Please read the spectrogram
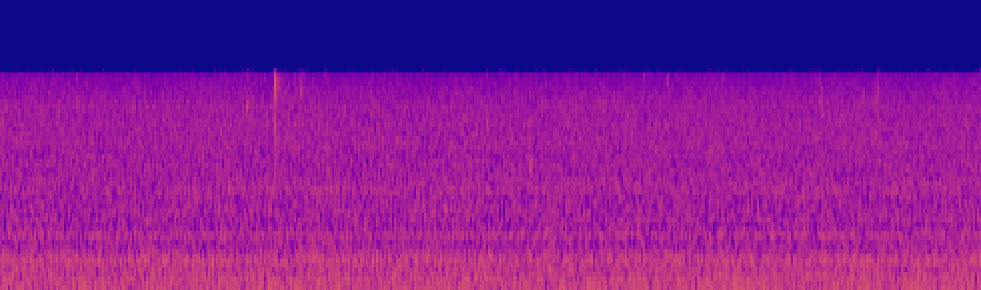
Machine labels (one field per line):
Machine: pump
